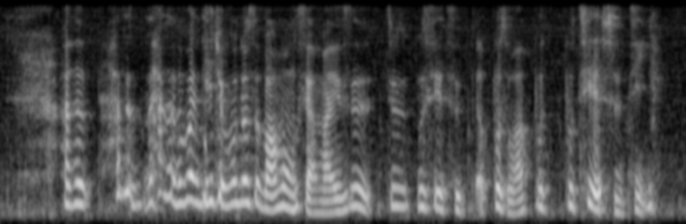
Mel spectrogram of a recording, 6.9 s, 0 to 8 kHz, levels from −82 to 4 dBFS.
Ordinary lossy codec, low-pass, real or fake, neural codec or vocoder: none; 7.2 kHz; fake; vocoder, 22.05 kHz, 80 mel bands, HiFi-GAN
